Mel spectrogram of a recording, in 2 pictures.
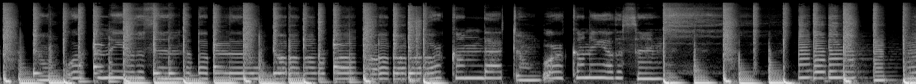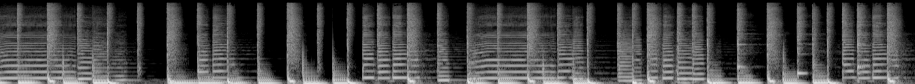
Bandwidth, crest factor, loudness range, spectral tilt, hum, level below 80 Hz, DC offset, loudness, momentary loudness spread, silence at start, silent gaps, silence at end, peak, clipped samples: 19.5 kHz; 14 dB; 3 LU; -5 dB/octave; none; -16 dBFS; under 0.1%; -16 LUFS; 7 LU; 0.05 s; none; 0.1 s; -2 dBFS; under 0.1%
